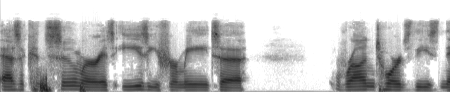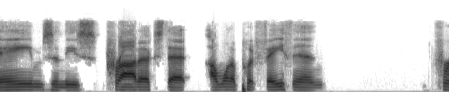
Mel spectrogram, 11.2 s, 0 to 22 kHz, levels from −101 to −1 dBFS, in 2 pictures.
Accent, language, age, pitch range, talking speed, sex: American, English, 30-49, 110-125 Hz, 125 wpm, male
